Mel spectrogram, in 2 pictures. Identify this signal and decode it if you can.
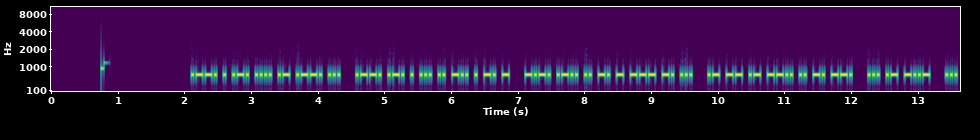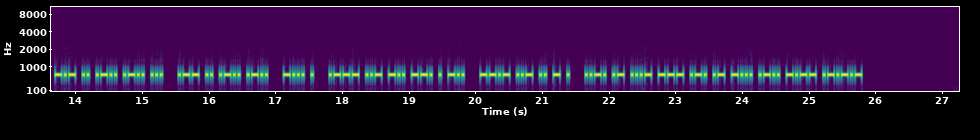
Morse code, heard as a keyed tone, about 34 wpm, 700 Hz. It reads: PERHAPS PRESIDENT CLINTONS AMAZING SAX SKILLS WILL BE JUDGED QUITE FAVORABLY.
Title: Pangram Challenge v2 - 35wpm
